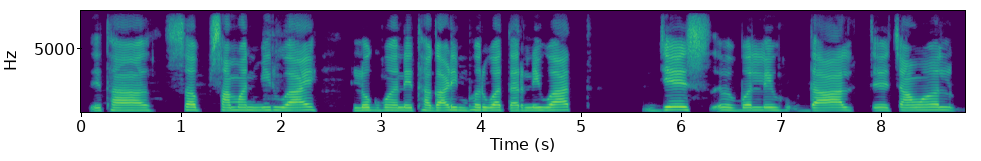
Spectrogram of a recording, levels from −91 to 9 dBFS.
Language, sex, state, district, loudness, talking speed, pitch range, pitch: Halbi, female, Chhattisgarh, Bastar, -17 LUFS, 120 wpm, 200-215 Hz, 205 Hz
